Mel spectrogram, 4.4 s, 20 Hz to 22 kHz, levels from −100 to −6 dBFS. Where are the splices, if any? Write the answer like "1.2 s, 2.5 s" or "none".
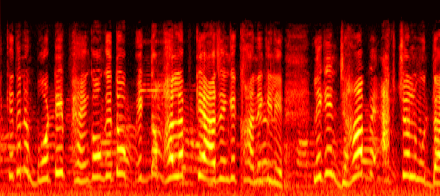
none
